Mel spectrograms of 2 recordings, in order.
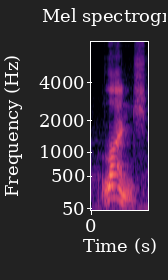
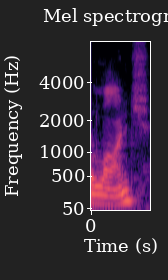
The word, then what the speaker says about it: Launch: i had in mind to review uh lunch or launch however you want to pronounce it depending on the way you um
